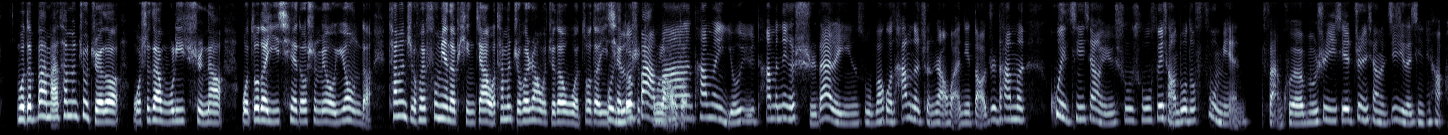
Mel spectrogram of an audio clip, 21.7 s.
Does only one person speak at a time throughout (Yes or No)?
No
